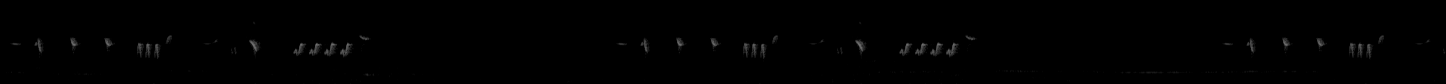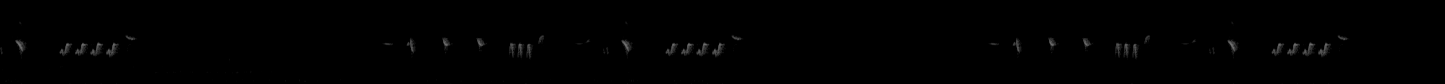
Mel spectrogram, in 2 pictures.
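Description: Birdsong: a phrase of quick high chirps ending in a rapid trill, repeated nearly identically five times about six seconds apart.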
